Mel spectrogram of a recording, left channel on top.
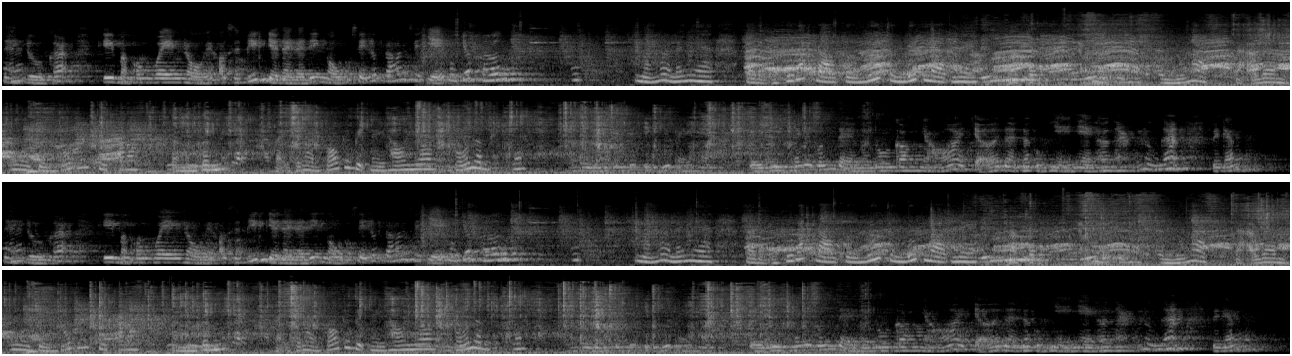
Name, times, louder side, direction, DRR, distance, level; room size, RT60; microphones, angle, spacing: voice 1, 0.0-5.1 9.8-11.1 12.4-12.6 13.2-13.6 14.5-15.0 17.0-17.6 18.5-25.3, left 1 dB, 30° left, -2 dB, 3.8 m, -32 dB
sound 1, 4.1-14.6, right 1 dB, 20° right, 3.4 m, -42 dB
voice 2, 6.3-10.4 10.8-18.2, left 1 dB, 10° left, 9 dB, 0.6 m, -30 dB
sound 2, 7.4-14.1, left 7 dB, 80° left, 0.6 m, -30 dB
sound 3, 9.5-21.6, right 2 dB, 45° right, 5.9 m, -33 dB
27.0 x 16.5 x 7.3 m, 1.3 s
head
